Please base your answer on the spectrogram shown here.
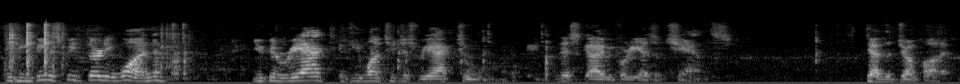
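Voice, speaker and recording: A man's voice: on the high side, unhurried, pauses often. A man narrating a tabletop game as game master, talking loosely with frequent ums. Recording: muffled, distant mic with steady noise.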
